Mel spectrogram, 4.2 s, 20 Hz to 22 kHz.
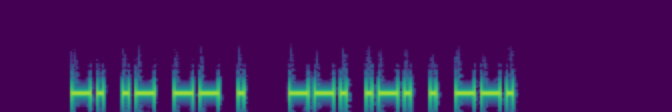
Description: Morse code, heard as a keyed tone, about 32 wpm, 700 Hz. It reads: NAME GREG
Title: Practice QSO - Exchange 1 - Beginning - 30wpm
